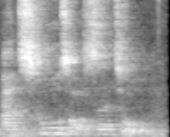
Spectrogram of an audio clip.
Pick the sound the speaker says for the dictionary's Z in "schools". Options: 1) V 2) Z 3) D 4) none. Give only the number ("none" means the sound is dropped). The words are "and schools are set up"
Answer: 2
